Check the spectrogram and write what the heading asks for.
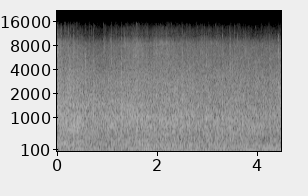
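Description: Steady rain falling on wet pavement and the truck, an even hiss with a faint low hum underneath.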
